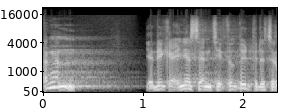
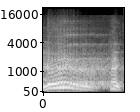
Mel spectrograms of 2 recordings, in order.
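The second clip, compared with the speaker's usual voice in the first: train rumble; 6 semitones higher than usual. Retold or imitated. Imitating train passing at night.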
